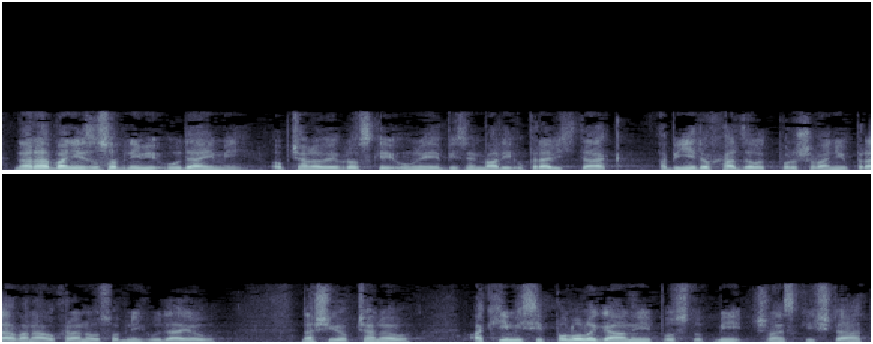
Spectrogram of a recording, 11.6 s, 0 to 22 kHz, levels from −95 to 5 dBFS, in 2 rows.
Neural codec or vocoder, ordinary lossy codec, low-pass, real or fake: none; none; none; real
